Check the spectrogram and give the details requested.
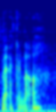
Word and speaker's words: Mackinac: And we do know that it is pronounced Mackinac for those of you who sorry, telling us.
